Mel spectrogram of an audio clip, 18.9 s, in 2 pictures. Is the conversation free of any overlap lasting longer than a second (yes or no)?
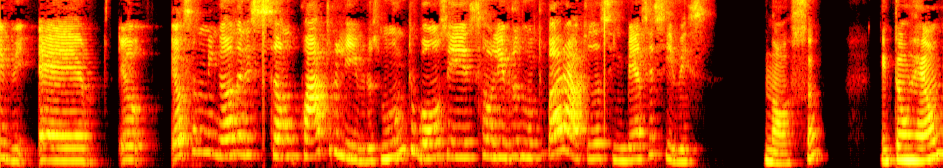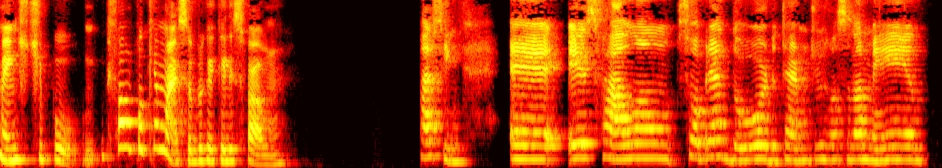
yes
